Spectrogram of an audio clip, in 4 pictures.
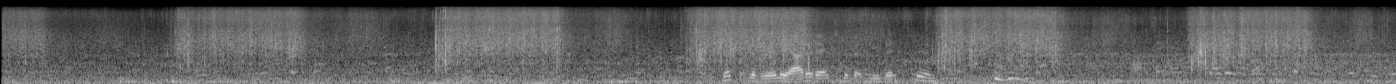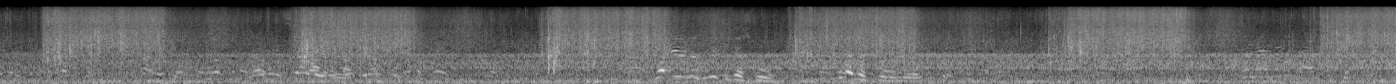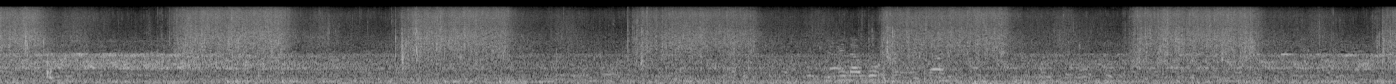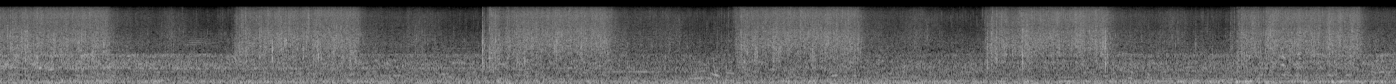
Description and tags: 130926-005 Leicester Square Fountain
Sept 2013 recording of traffic at Leicester Square Fountain, London.
Part of an architectural student project investigating the city.
chatting, London, water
